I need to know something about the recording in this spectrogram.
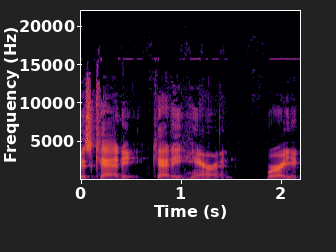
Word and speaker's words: Cady: Her name is Cady. Cady Heron. Where are you, Cady? That's me. It's pronounced like Katie. Her name is Cady? It's Katie. Katie Heron.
